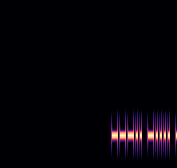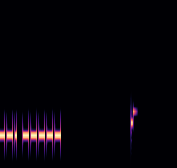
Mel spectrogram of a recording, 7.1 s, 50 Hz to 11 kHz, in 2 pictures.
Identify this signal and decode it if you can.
Morse code, heard as a keyed tone, about 31 wpm, 700 Hz. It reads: 86G0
